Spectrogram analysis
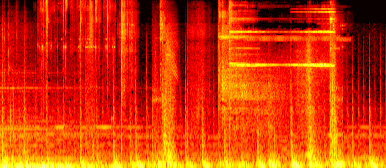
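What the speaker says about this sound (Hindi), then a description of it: "गाड़ी की चाबी" Car keys jangling close by in a busy scene, with bright metallic chiming and a sharp squeal among steady background noise.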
